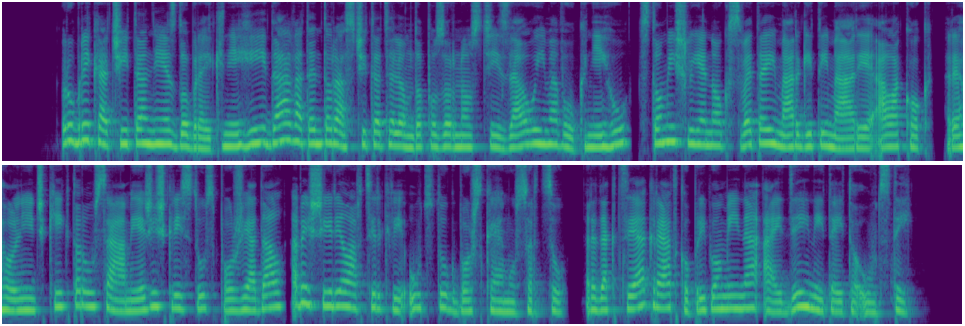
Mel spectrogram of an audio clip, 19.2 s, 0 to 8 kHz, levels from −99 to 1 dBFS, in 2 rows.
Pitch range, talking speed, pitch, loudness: 175-225 Hz, 120 wpm, 195 Hz, -26 LUFS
